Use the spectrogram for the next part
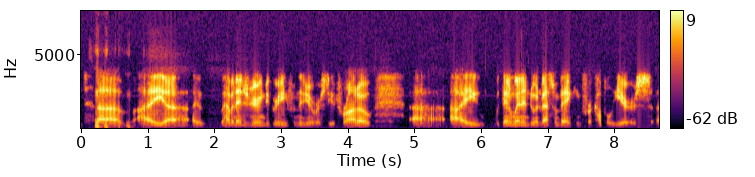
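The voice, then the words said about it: Canadian accent. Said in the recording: “I grew up in Canada. If anyone's trying to figure out the funny accent”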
